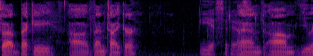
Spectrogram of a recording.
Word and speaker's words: Venteicher: with we were we were debating about the pronunciation of her last name but where it's a Becky ven tiger yes it is and you interviewed her just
